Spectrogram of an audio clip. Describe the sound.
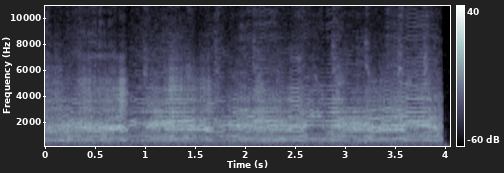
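A person imitates a wood stork call with a harsh, raspy, wheezing croak held for about four seconds, fairly loud, with no other talking.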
